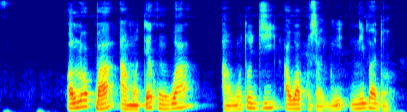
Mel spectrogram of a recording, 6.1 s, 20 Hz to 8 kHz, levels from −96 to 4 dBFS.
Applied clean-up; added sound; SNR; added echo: neural mask model Resemble Enhance denoiser.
